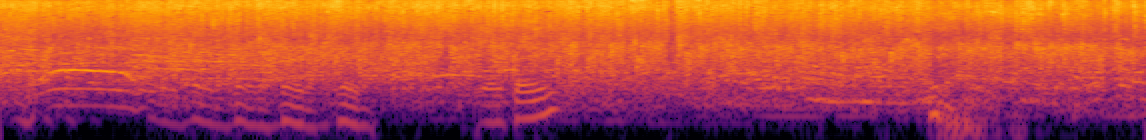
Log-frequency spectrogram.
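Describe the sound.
Loud, steady audience applause fills the whole stretch, dense and unbroken, with several voices talking and calling out over the clapping, on the We Love Hip Hop show at Visionary Arts Center.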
